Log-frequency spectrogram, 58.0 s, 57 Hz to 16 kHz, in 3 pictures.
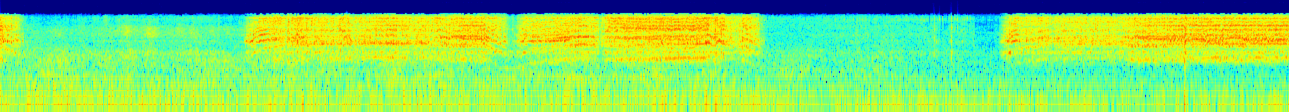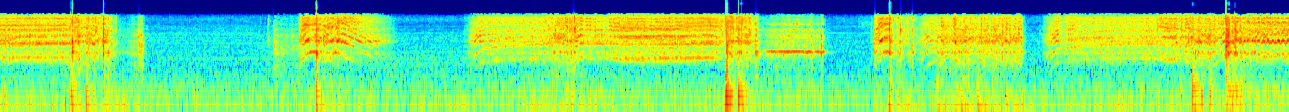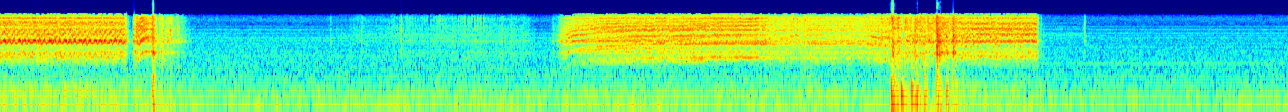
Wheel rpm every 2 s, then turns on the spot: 30, 40, 220, 170, 200, 120, 10, 110, 220, 220, 110, 30, 50, 150, 220, 70, 100, 160, 220, 220, 120, 0, 30, 90, 220, 230, 200, 40, 0.
0-2 12-14 20-22 30-32 44-46 54-56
